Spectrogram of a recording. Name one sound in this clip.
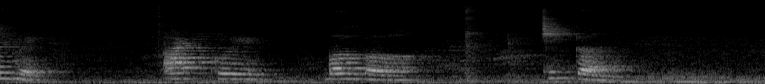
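A young child speaks words aloud clearly, close by.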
